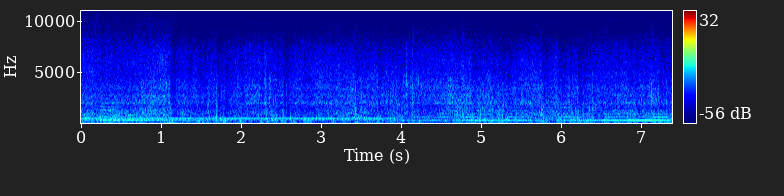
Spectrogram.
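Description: Passenger train running along the track, heard from inside a carriage with open windows: a steady rumble with wind rushing in, and a droning hum that shifts in pitch about halfway through.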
